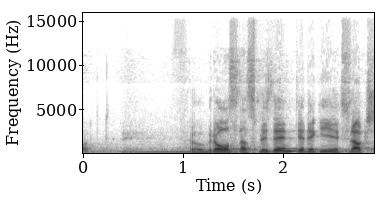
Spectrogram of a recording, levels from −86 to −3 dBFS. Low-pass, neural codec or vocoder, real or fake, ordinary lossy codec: 14.4 kHz; none; real; Opus, 24 kbps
